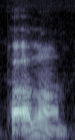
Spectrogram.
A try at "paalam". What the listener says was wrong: Don't make it fast. Paalam. Paalam.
